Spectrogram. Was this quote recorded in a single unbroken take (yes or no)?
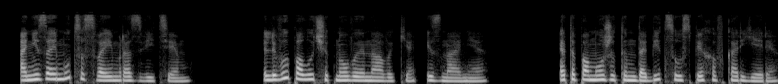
yes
